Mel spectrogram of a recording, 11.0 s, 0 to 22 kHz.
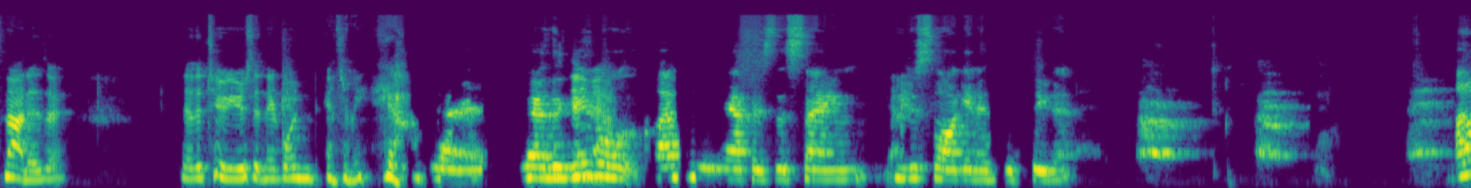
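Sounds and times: dog barking: 8.5 - 9.9, 10.6 - 11.0.

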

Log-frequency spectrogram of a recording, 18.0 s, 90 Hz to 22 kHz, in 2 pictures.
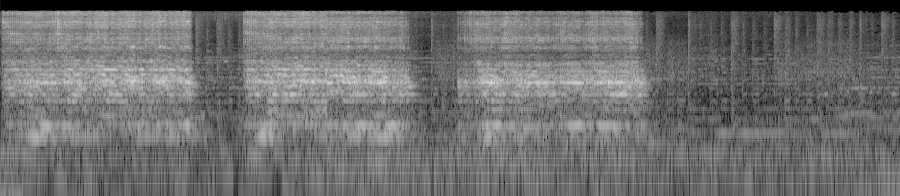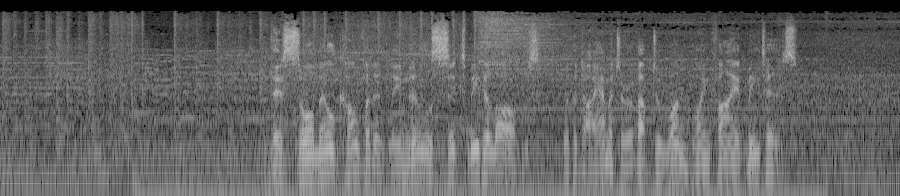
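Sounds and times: grinder sharpening saw blade: 0.0 - 6.6.

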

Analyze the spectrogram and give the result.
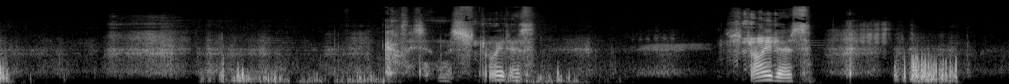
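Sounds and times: sheep bleating: 4.4 - 5.4, 6.4 - 9.0.

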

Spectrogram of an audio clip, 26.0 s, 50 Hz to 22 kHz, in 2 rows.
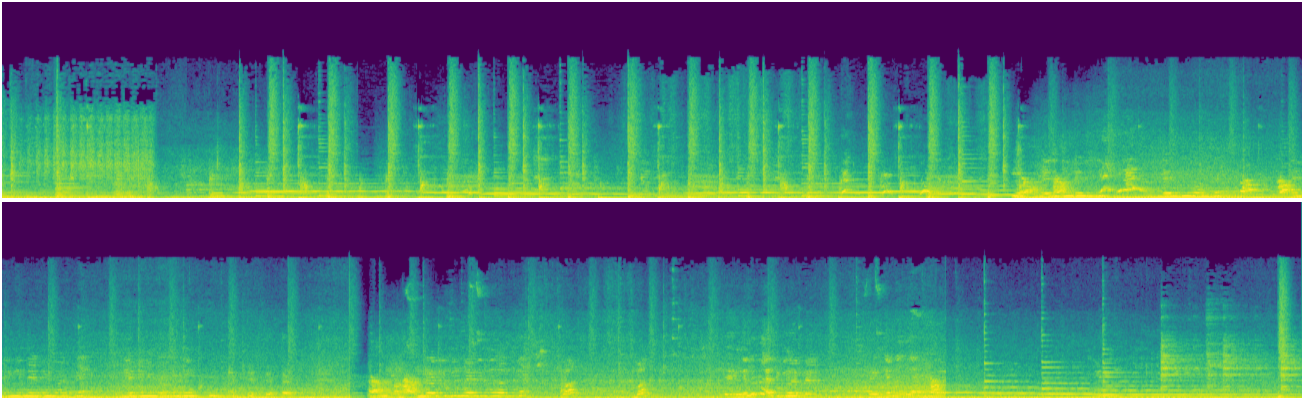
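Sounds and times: background music: 0.0 - 26.0
dog barking and yipping: 7.7 - 11.6, 12.2 - 13.1, 16.6 - 17.4, 21.3 - 22.5.

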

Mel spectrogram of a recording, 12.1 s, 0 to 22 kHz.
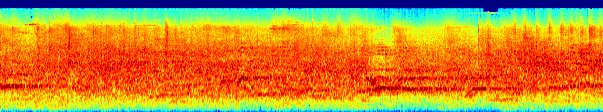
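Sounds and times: ice rink crowd din: 0.0 - 12.0.

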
